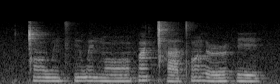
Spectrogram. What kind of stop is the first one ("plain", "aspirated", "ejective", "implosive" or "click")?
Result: click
